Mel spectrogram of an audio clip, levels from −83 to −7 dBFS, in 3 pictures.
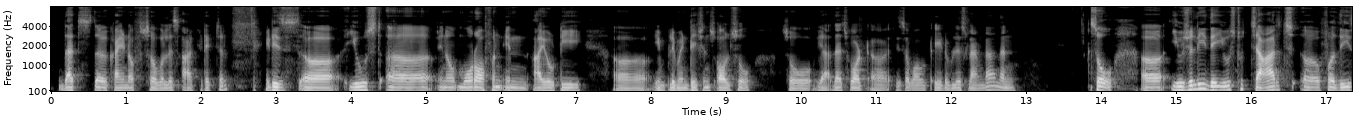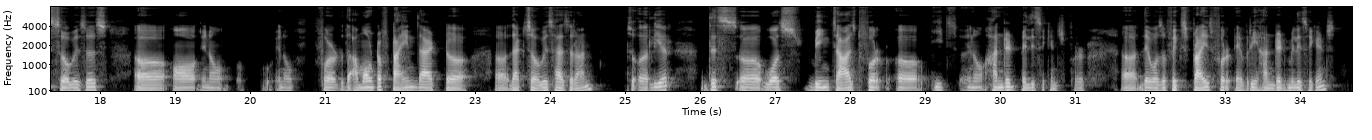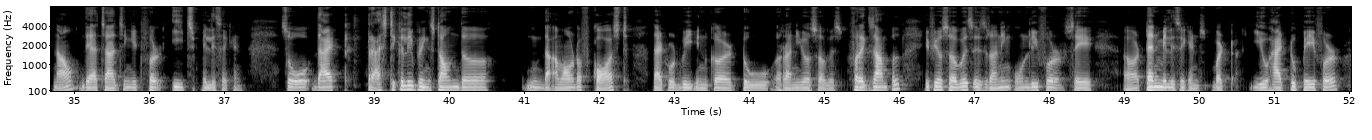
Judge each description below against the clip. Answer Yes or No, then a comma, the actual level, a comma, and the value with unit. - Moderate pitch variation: No, narrow, 2.1 semitones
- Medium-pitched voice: No, low, 105 Hz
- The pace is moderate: Yes, average, 150 wpm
